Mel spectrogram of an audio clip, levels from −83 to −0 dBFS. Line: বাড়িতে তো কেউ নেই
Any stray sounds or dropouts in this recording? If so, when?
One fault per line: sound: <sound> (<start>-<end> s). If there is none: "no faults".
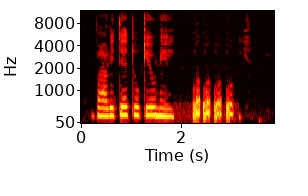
sound: laugh (2.2-3.1 s)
